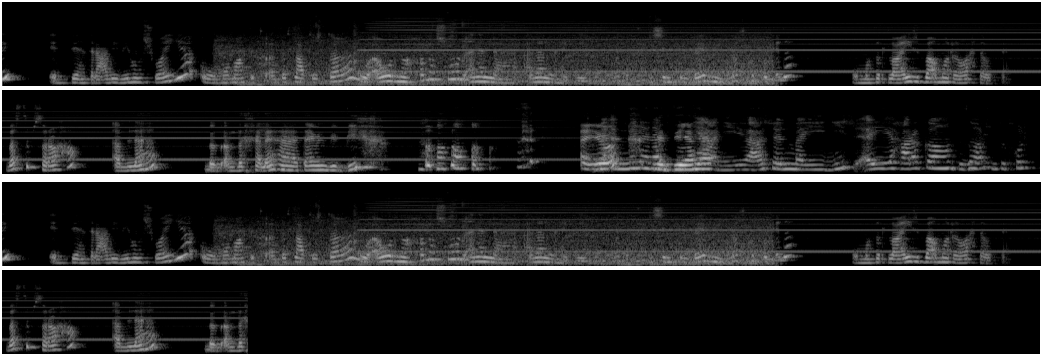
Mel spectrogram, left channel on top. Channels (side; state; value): right; drops out; at 12.9 s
